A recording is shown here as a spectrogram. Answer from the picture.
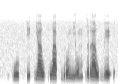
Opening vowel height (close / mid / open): close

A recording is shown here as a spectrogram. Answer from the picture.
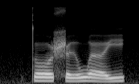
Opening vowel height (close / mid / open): mid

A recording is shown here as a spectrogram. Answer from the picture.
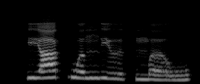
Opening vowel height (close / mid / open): open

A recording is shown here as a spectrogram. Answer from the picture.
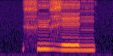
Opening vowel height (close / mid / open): close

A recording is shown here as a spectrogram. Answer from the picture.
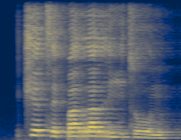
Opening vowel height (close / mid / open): mid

